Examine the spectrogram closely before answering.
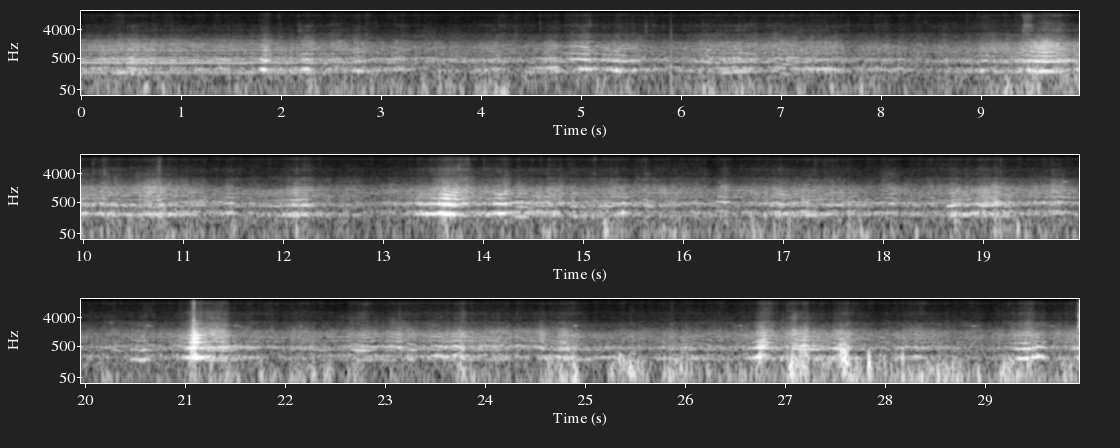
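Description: Honeybees buzzing at the hive entrance: a steady hum of wings, with louder buzzes several times as single bees fly close past.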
